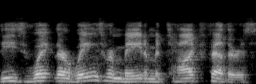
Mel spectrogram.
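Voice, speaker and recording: A plain, everyday voice, fairly even in intonation and moderate in pace. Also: man. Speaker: storyteller. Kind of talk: myth storytelling read-aloud.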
